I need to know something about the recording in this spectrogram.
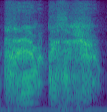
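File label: Speech Sound Russian Common AWACS Numbers; DCS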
